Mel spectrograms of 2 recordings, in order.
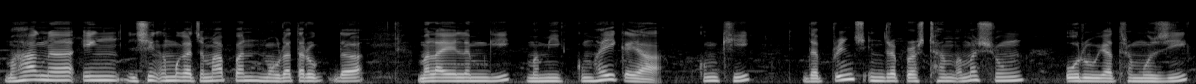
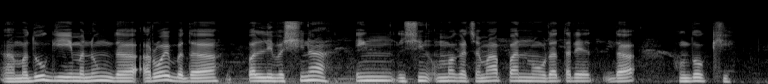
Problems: none marked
